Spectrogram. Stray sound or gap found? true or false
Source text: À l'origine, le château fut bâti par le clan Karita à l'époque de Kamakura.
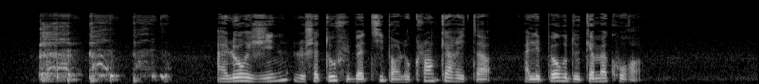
true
